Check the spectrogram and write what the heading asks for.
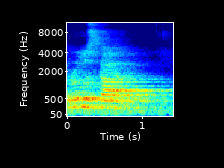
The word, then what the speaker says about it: روزگار: پھر اس سے اگلا لفظ ہے روزگار، رے کے اوپر پیش، واو پہ جزم، زے پہ جزم، گاف کے اوپر زبر، رے کے اوپر بھی جزم، روزگار.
